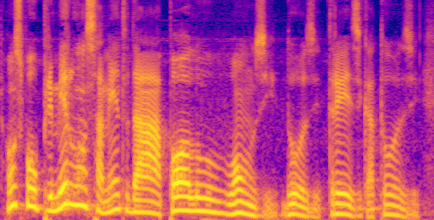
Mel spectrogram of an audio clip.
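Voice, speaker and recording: Brief: Brazilian man, high voice, lively storyteller in casual podcast talk. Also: moderate pace, creaky. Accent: Brazilian Portuguese. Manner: animated storyteller, laughs often. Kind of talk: casual chat.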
